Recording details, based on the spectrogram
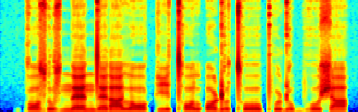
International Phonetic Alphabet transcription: kɔzɾuzn̪ɛndɛ ɾalɔki tʰɔlʔɔɖʊ tʰo pʰuɖobʱoʃa

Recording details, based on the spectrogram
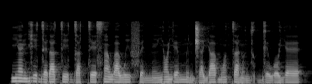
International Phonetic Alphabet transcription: jɛ̃˦ ɡi˦˨dɛ˨˦ ɾa˧ti˨da˨ te˨˦sã˦˨wa˧ wi˧fe˨ nĩ˨˦ jɔ̃˦˨je˧ mĩ˨d͡ʒa˨˦ja˦bɔ̃˦ ta˦˨ɾũ˧du˧ ɡe˧wo˦jɛ˦

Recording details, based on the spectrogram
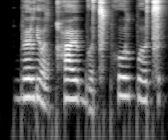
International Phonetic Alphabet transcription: bœ˥lɾʲɔ˩lqʰœː˥ bɤ˩t͡s pʰo˥lpɤ˦t͡s

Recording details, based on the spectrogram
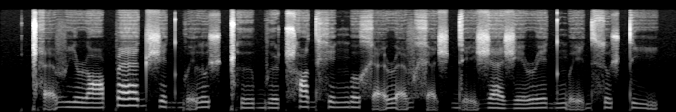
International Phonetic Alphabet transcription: ǁʰæ̰viɹɑ pæd ʃedɡʷḛluʃǁʰɯ bɯ ʈ͡ʂʰɑdxeŋo xæ̰ɹæ̰vxæ̰ʃ dḛ ʒæʒe ɹedŋʷḛd suʃti

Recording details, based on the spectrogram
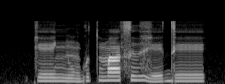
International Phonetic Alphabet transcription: keː˧ɲũ˨ɡʷɨ˦t mã˦sɨ˦ɣe˨˦ deː˧

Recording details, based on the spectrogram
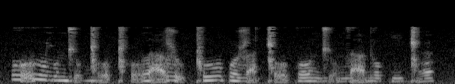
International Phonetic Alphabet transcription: ɣo̰ðujund͡ʒo̰ ɡ͡ǁo̰ǁʰo̰ la̰ʐṵ ǁupoʐa̰ ǁo̰ kond͡ʒo̰ nza̰ɖo kiɡ͡ǁœ

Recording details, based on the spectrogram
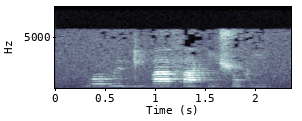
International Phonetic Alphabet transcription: boː˧vɨ˦˨ɡiː˧baː˦ fa˧ki˨ ʃũ˧fi˨

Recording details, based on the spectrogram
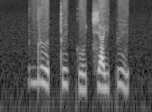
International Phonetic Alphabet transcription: dɯː˥˨t̚ t̪i˧ ku˩˧t͡ɕa˧j pi˥˨

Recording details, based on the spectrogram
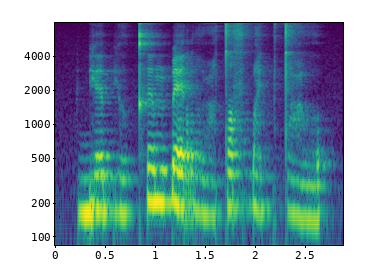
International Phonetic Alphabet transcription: bʲɘ pʲo̤kʰɘm ɓɛrðˤṳtˤɐsˤ ɓɛ̤ktˤo̤

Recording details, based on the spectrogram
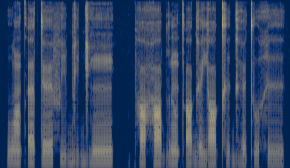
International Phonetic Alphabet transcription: wɔ̃tʼɜtø fibiɡʱĩ | pʰɒhɒ brũtʼɒɡøjɒ kʼɨɡʱøtʼuhɨ

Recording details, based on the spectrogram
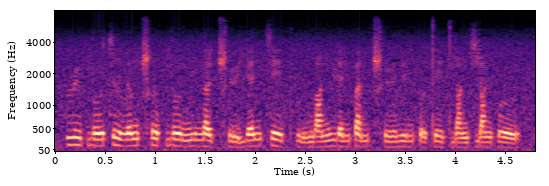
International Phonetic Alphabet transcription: ɻɻ̩˥˩pjo˧˥ʊ̯t͡sɹ̩˥˩ lɤ˥ŋʈ͡ʂʰɤ˥˧ pjo˥˧ʊ̯n̪i˥˧n̪a˥˩ɪ̯ʈ͡ʂʰɻ̩˨˩ jɛ˥nt͡se˥˩ɪ̯ pʰṵ˨˩lwɑ˧˥ŋlɥɛ˧˥npa˧˥n ʈ͡ʂʰɻ̩˧˥ ly˧˥npɤ̰˨˩t̪e˥˩ɪ̯t̪jɑ˧˥ŋ ɕjɑ˥ŋpo˥˩ʊ̯

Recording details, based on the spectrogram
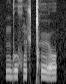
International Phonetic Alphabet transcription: ŋɡuxũʃǀʰʏo̯

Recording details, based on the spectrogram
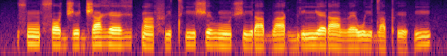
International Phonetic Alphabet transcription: sũ˨ sɔ˨d͡ʒɪ˨d͡ʒa˦ɣɛ˨˦ ɣɪ˦k͡pã˨fi˨ tʰi˦ʃɪ˦βũ˨ ʃi˨ɾa˨ ba˦˨ɡ͡bi˦ɲɛ˦ɾa˦˨ βɛ˦ wi˨da˨pʰɪ˨ | i˦

